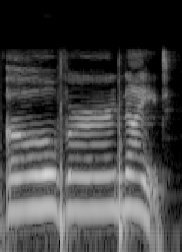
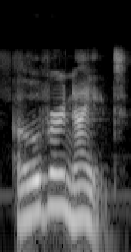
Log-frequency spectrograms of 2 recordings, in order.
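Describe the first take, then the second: First: "Overnight" slowly split into three beats; slow, separated syllables in "Overnight". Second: Said in the usual way. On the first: Shown as a demonstration. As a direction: clap out "Overnight" as o, ver, night. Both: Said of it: "Clap it out".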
